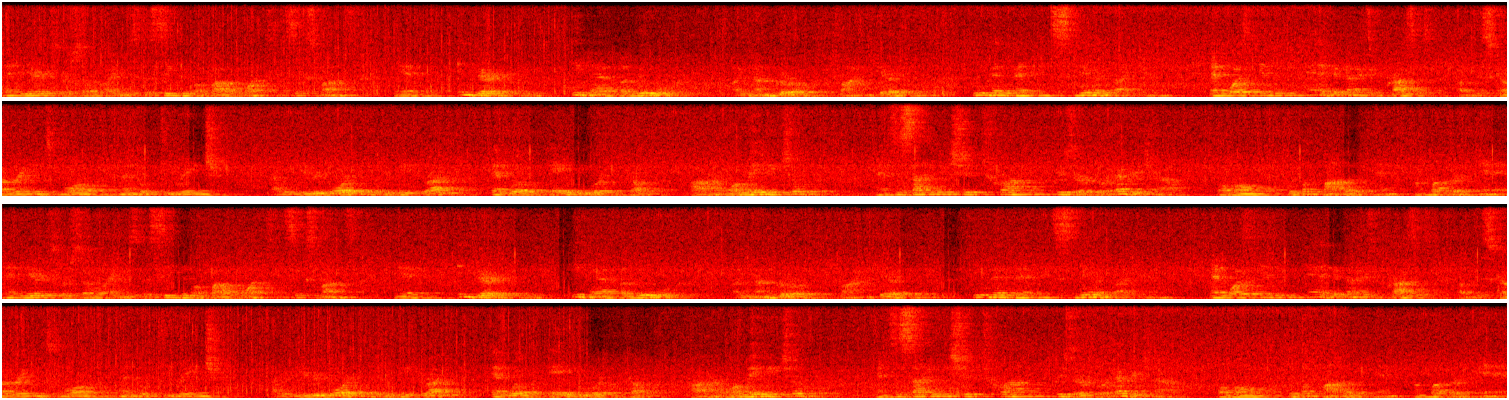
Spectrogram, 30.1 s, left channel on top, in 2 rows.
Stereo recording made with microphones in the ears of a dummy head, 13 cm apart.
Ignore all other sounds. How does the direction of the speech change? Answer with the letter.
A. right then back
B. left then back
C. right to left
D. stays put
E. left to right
B.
